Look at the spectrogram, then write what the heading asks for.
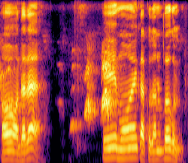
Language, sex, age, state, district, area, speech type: Assamese, male, 45-60, Assam, Jorhat, urban, spontaneous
